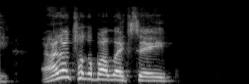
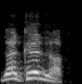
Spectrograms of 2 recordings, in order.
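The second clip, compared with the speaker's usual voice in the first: mock snooty dismissal; 4 semitones higher than usual. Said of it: "turn your nose and say".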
